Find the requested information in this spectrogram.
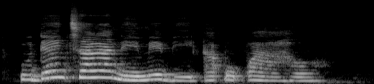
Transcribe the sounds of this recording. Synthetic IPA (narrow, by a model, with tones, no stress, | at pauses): u˨de˦n̩˦t͡ʃa˦ɣa˦ne˨me˦bi˨a˦k͡pʊ˦k͡pa˦a˨ɦʊ˦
